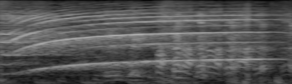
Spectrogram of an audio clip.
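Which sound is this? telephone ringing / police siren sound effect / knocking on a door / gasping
police siren sound effect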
